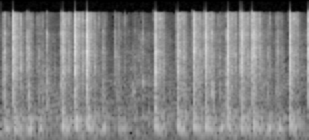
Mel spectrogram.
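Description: Rapid typing clicks, a keyboard-typing sound effect that runs as an on-screen caption appears letter by letter.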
